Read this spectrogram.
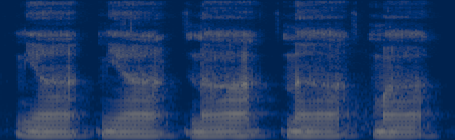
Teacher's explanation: ಅನುನಾಸಿಕ ಅಂದರೆ ಮೂಗಿನ ಸಹಾಯದಿಂದ ಉಚ್ಚರಿಸಲ್ಪಡುವ ಅಕ್ಷರಗಳಿಗೆ ನಾವು ಅನುನಾಸಿಕ ಅಂತ ಹೇಳ್ತೀವಿ.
